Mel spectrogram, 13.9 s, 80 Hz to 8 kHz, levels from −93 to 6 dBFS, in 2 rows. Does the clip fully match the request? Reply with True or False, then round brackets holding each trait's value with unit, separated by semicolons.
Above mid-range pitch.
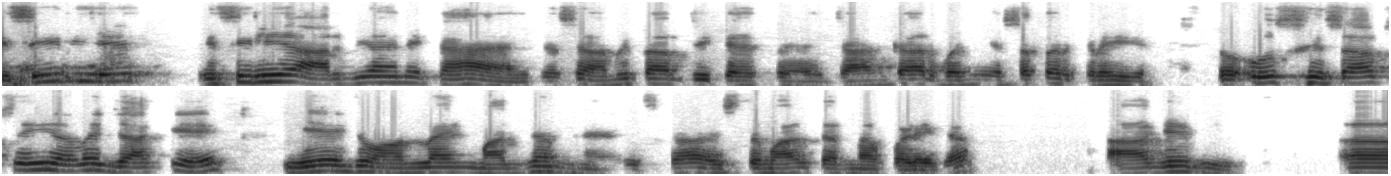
False (130 Hz)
